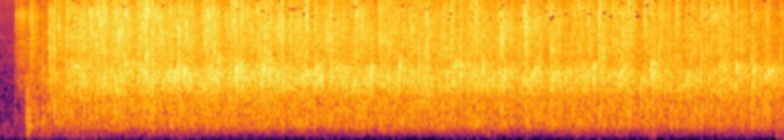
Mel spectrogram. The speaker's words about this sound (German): Und wenn ihr das selber seid, ihr dürft auch für euch selber klatschen. Einen noch größeren Applaus für die Leute, die sich wirklich monatelang den Allerwertesten aufgerissen haben, um das hier ganz auf die Bühne zu stellen.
